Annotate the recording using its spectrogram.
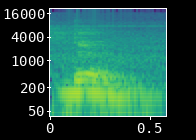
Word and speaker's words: Dune: Dune. ¿Lo dije bien? Sí.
